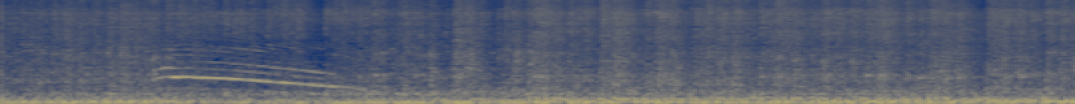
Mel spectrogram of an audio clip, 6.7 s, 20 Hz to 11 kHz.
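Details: 1969 Camaro with swapped LS3 V8, Holley ECU speed-density startup tune, open headers: deep, lumpy, loud big-cam idle holding steady on its own, sounding like a pro stock car; normal idle.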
